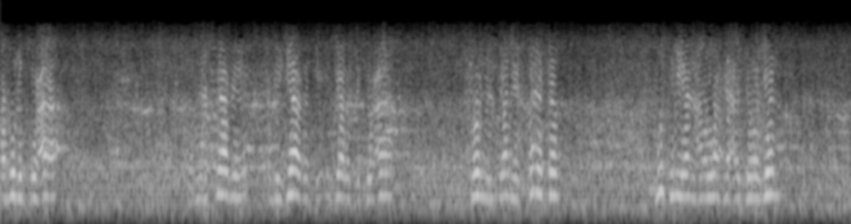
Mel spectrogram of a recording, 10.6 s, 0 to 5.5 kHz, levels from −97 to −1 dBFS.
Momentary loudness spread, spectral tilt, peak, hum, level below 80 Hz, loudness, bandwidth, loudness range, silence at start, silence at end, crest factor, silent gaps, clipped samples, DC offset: 12 LU; -10 dB/octave; -8 dBFS; none; -60 dBFS; -27 LUFS; 4.3 kHz; 1 LU; 0 s; 0 s; 20 dB; none; under 0.1%; under 0.1%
